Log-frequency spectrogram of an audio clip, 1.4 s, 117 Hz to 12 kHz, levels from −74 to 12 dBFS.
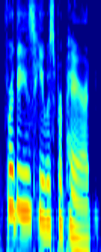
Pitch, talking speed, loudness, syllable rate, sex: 210 Hz, 220 wpm, -19 LUFS, 7.0 syllables/s, female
